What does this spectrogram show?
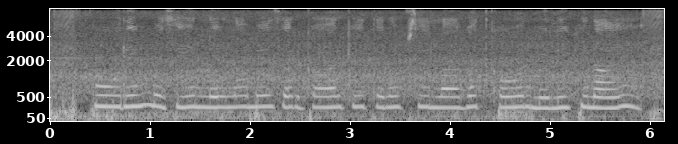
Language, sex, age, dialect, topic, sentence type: Bhojpuri, female, 18-24, Western, agriculture, question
